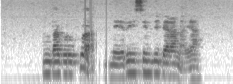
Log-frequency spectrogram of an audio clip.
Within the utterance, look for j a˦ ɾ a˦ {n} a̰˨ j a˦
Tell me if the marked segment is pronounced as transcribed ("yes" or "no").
yes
